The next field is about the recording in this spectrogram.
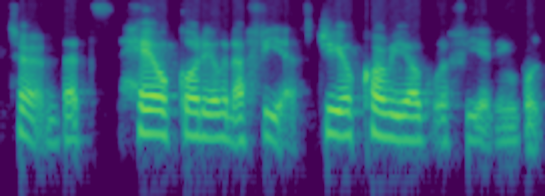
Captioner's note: speaks in a foreign language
